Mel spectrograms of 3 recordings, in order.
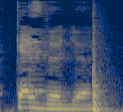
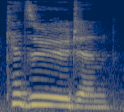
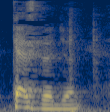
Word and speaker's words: kezdődjön: So the first stressed syllable is always the first one in the word. So we shouldn't stress that middle syllable like saying kezdődjön. – Would nobody understand it. – Right. – But you have to say kezdődjön, and it's understood.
